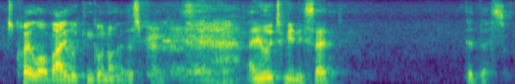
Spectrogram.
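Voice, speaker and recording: A man's voice: mid-range voice, brisk, slight background noise. A middle-aged man with a Scottish accent, an emergency consultant giving a talk to an audience and telling stories with humour. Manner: storytelling with humour, lively delivery.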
